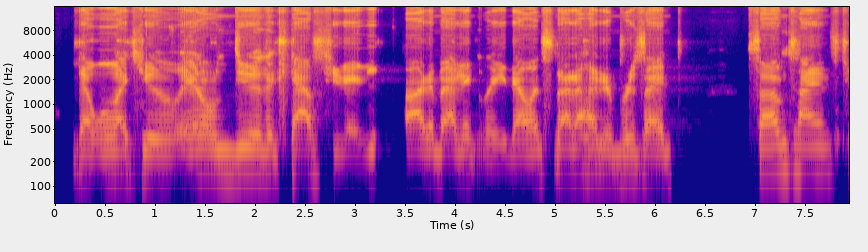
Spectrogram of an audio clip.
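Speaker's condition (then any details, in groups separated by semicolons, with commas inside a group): Cerebral palsy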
